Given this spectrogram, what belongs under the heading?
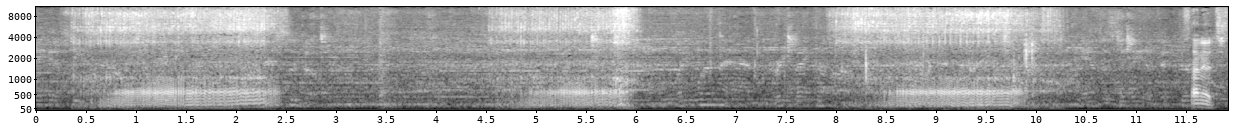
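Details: Snoring after a long night: three loud, rasping snores in a steady rhythm, about 15 breaths a minute.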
